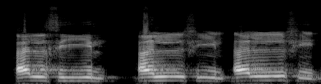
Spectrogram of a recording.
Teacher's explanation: ال لابد من إيضاحها بدون قلقلة. الفيل، الفيل، الفيل.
